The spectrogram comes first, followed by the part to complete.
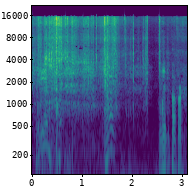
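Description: A man's voice: sits high, wildly swooping pitch, normal speed, gravelly, very noisy. An older man from Nova Scotia giving dry, blunt replies in casual banter, picked up by a phone across the room. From Nova Scotia, Canada. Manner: dry, blunt, few words. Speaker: vlogger's partner. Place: parked truck, then a home kitchen.

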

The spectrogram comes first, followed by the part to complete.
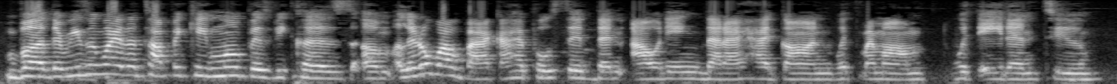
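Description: A woman in her thirties from the Dominican Republic, hosting a podcast in casual, animated chat from a home room on a stand mic over a video call. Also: fairly low pitch, moderate pace, few pauses. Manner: chatty, animated, acts out quotes. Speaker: podcast host. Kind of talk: casual conversational interview. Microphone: studio mic on a stand, headphones, video call.

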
